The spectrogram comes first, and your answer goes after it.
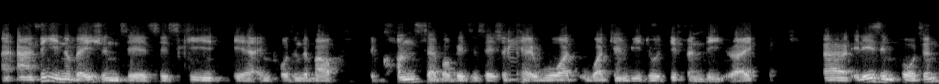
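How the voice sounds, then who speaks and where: Against a quiet background, a man talks in an unremarkable speaking voice with ordinary pitch variation. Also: fairly low pitch for a man, moderate pace. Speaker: hotel general manager; panelist. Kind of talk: webinar panel discussion. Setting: video call. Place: home room. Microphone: video call.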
